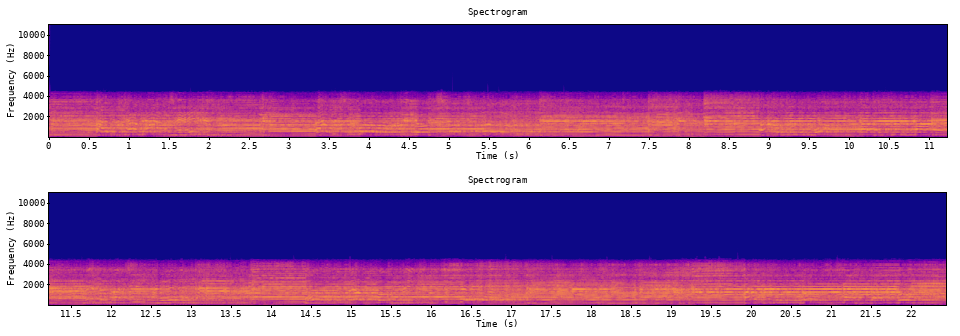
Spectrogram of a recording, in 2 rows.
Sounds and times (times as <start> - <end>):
Pop music: 0.0 - 22.4.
